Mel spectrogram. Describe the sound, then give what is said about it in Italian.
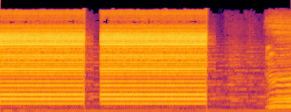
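An intercom buzzer rings in two loud, flat electronic bursts, a short gap between them, the second held for over a second, followed by a brief rising tone at the end. “Hanno suonato il citofono!”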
